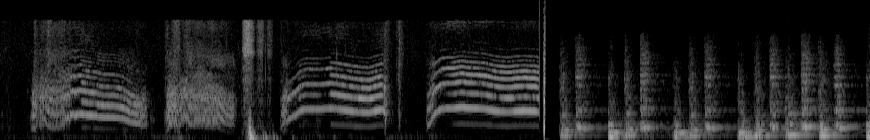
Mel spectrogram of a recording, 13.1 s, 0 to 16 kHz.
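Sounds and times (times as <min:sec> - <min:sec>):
cat yowling: 0:00.4 - 0:03.6, 0:04.2 - 0:08.2.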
